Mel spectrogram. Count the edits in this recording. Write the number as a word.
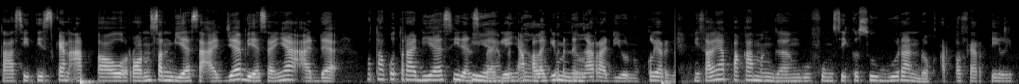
one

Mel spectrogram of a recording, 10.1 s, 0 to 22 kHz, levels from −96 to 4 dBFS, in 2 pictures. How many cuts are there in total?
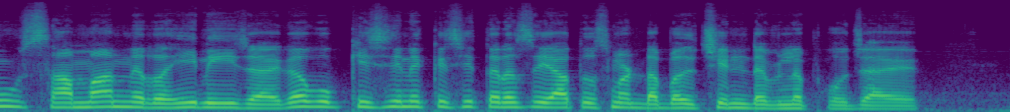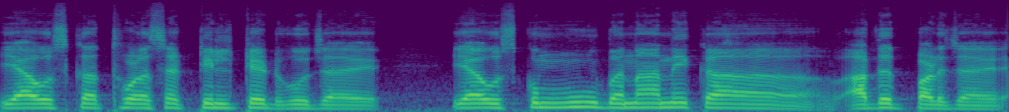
one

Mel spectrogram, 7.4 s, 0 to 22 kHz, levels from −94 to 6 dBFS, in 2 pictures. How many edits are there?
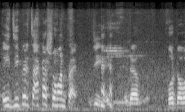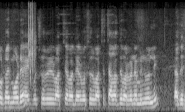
one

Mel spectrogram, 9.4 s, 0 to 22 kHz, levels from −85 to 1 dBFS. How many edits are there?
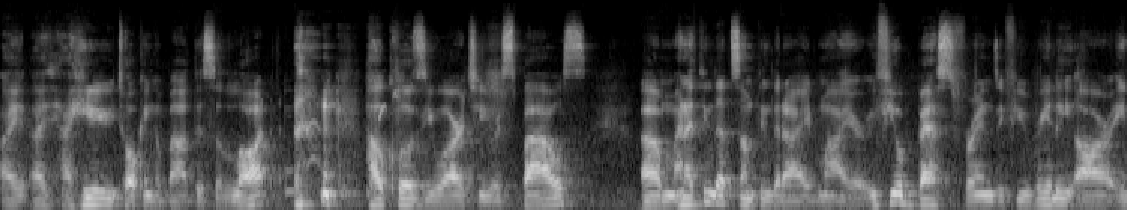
zero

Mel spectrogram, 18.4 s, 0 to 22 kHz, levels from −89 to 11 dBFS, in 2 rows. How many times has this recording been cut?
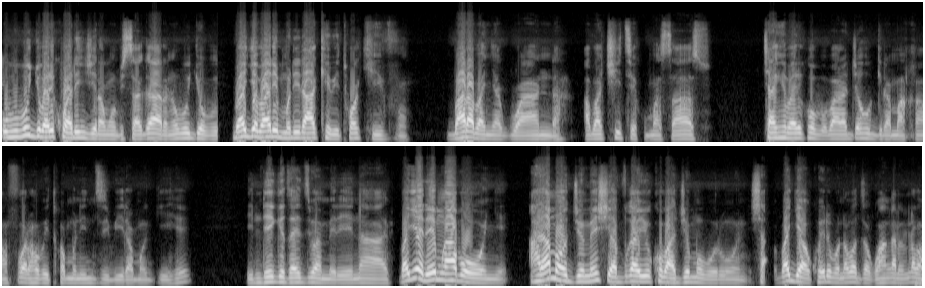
two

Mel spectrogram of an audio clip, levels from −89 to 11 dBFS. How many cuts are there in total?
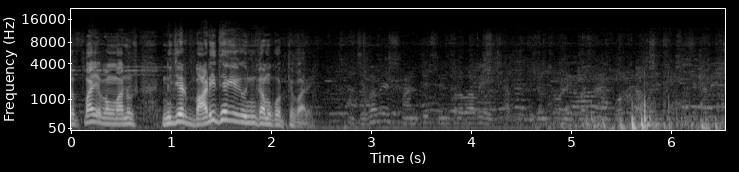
zero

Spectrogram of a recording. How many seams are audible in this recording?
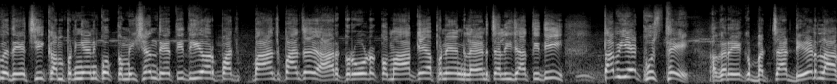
one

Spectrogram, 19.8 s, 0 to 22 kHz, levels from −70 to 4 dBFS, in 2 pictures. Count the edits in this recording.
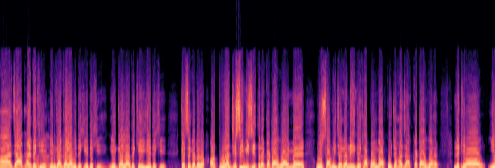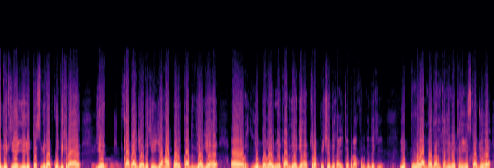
one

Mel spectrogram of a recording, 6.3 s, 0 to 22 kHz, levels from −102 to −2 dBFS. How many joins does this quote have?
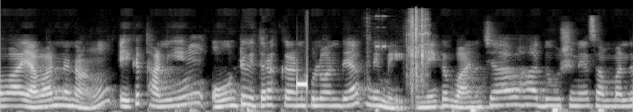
one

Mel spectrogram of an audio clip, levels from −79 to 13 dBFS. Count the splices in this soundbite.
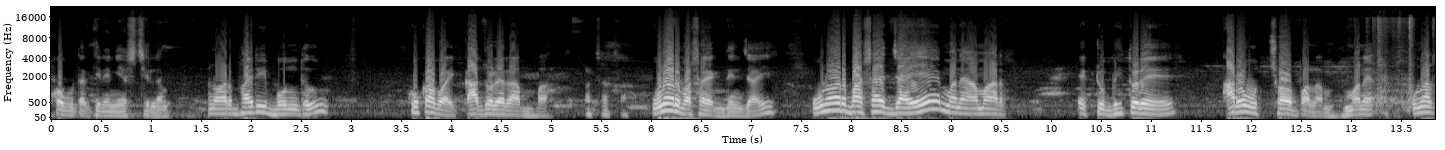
one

